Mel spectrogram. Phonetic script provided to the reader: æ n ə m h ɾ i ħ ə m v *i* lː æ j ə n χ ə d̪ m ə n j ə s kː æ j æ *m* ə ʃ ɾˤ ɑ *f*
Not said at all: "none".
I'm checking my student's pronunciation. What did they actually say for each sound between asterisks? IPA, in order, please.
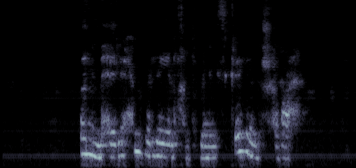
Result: æ, n, ħ

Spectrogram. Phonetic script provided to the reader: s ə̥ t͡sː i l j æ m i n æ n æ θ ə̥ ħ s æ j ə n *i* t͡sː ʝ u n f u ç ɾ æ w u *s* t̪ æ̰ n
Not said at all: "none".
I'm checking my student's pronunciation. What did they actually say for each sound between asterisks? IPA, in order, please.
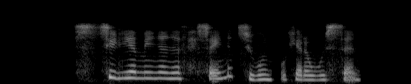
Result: æ, s

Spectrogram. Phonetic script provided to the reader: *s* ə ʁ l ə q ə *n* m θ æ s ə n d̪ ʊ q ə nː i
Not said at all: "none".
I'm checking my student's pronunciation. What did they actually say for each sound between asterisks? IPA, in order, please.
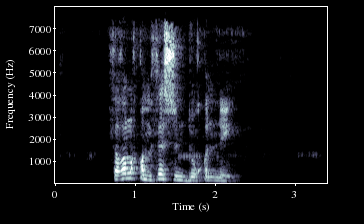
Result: θ, none

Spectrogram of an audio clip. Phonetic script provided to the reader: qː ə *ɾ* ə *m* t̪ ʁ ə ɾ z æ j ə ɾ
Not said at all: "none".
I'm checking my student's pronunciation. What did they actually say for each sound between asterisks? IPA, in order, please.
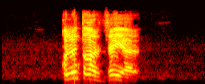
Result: l, n

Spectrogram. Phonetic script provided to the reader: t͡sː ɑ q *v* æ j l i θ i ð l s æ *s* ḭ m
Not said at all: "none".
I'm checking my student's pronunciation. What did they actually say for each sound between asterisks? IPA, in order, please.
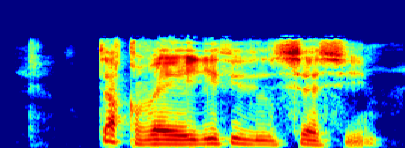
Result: v, s

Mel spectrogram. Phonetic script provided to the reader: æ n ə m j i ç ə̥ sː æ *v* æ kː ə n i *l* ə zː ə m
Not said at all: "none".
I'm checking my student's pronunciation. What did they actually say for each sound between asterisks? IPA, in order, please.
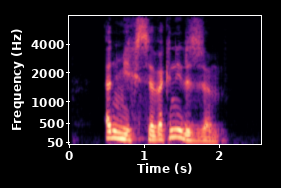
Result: v, l

